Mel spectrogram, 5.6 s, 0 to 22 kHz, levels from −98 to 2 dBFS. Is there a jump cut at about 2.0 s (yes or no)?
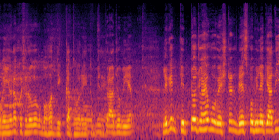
yes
